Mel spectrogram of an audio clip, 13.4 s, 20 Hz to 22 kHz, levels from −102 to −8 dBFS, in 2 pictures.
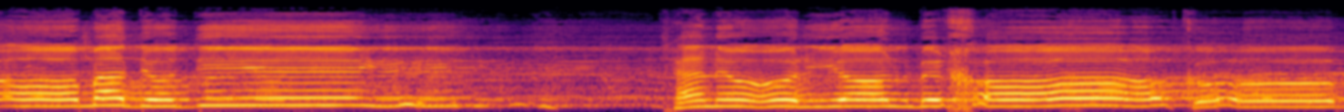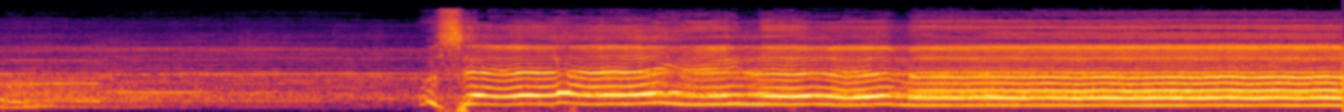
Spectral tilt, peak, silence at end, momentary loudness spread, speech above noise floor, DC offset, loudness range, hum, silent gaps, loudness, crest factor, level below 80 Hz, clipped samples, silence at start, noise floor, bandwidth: -2.5 dB/octave; -2 dBFS; 0 s; 21 LU; 24 dB; under 0.1%; 7 LU; none; none; -12 LUFS; 12 dB; -58 dBFS; under 0.1%; 0 s; -37 dBFS; 16 kHz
